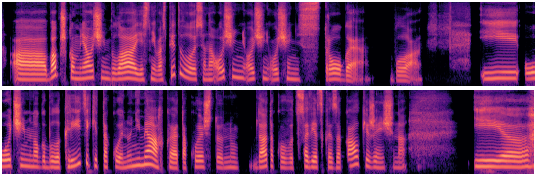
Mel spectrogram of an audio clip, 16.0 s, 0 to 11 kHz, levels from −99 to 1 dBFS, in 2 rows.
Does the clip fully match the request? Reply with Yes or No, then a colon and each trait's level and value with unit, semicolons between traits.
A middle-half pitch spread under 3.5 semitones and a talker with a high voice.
Yes: average, 3.0 semitones; high, 195 Hz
